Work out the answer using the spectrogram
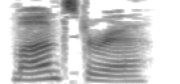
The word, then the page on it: monstera: British English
